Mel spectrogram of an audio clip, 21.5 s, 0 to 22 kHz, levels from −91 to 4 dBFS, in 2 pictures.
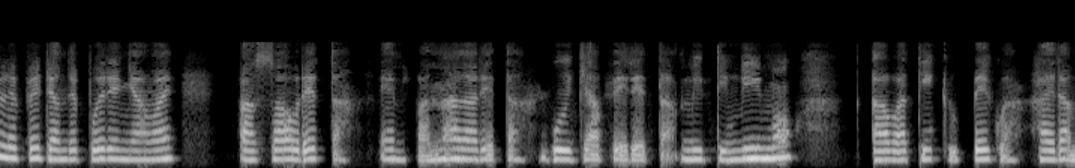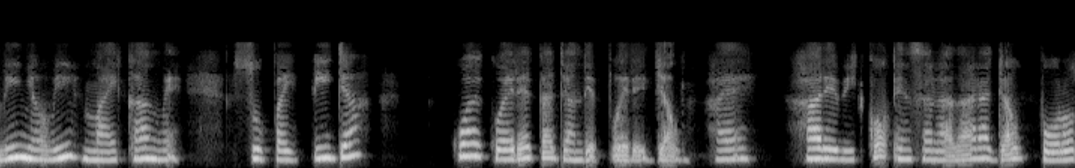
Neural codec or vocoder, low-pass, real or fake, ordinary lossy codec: autoencoder, 48 kHz, 32 numbers a frame, DAC-VAE, trained on Japanese speech; 19.8 kHz; fake; AAC, 24 kbps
